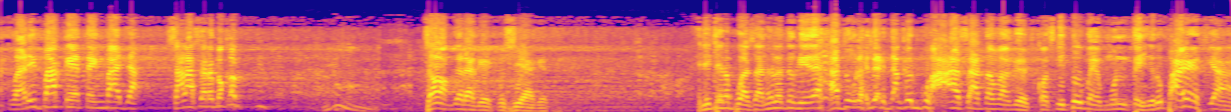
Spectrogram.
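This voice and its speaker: A man with a Sundanese accent preaching in an animated, earthy, joking storytelling style. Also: high-pitched, measured pace, vocal fry, pauses often, background noise. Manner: animated, breaks into shouts and laughter. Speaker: Islamic preacher. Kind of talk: humorous storytelling sermon.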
